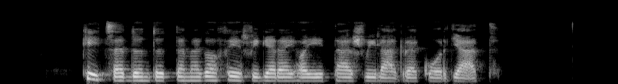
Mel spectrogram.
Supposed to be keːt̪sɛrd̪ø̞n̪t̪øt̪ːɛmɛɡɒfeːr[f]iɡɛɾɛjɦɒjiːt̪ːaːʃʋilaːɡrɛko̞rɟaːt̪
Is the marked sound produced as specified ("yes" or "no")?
yes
